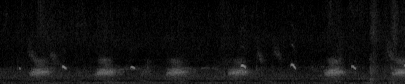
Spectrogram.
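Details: Common blackbird chicks, hatched about three to four days ago, in a nest in the UK while both parents feed them and remove waste; soft rounded calls repeat roughly once a second, with short thin high notes between them over a low background rumble.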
